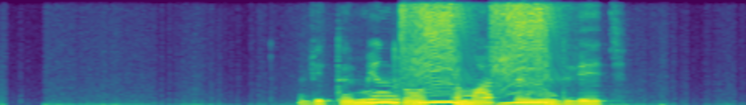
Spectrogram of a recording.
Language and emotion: Russian, neutral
